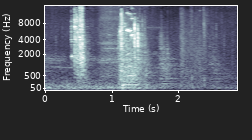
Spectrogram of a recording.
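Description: A metal gate creaks open.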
